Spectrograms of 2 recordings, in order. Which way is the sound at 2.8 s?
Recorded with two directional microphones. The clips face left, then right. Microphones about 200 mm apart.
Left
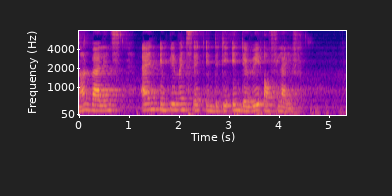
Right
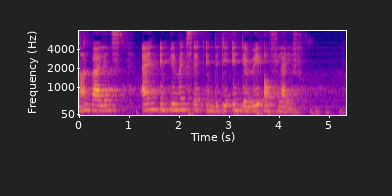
5° right (ahead or behind).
